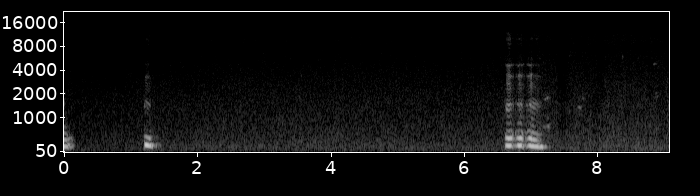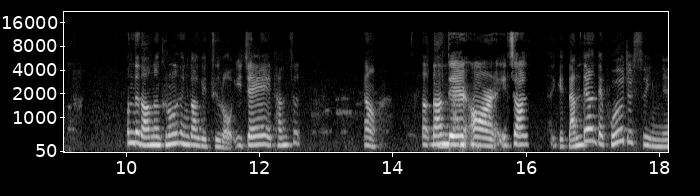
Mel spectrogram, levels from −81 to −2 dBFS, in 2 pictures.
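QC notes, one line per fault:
14.98–15.84 s, speech suppressed in double talk: the talker's speech sinks by roughly 30 dB for around seven tenths of a second, then recovers. This is likely an echo canceller that heard both ends talking at once, could not separate the near talker from the loudspeaker echo, and attenuated everything. Unlike simple background gating, the speech itself is pulled down, and the dropout lasts through the overlap rather than being a brief dip in room tone.
16.18–16.35 s, background gated by the echo canceller: the room sound drops by about 12 dB for roughly 150 ms and then returns. The canceller clamped the microphone down hard while the loudspeaker was playing and then let go. The difference from double-talk suppression is that the dip hits the ambient background rather than fragmenting the talker, and it is short and shallow.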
